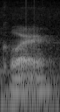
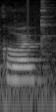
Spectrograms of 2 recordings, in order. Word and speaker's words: Corps: Well, for starters, there's Food Corps Massachusetts Facebook page, as well as the Food Corps national level Facebook page. So they just search for Food Corps.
